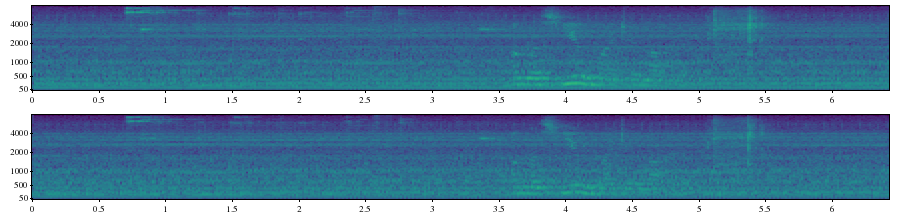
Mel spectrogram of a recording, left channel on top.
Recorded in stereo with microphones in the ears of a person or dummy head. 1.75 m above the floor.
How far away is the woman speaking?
About 3 m.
